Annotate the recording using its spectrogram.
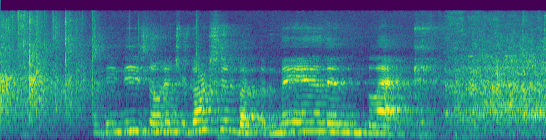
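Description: A middle-aged woman speaks warmly through a microphone.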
